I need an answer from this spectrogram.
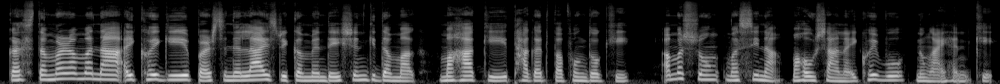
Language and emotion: Manipuri, happy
